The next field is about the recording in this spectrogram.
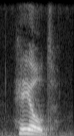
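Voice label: "hailed" US English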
